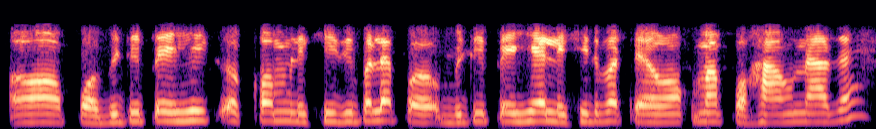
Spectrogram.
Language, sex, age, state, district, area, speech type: Assamese, female, 30-45, Assam, Lakhimpur, rural, conversation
